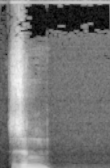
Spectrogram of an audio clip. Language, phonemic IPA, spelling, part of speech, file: Dutch, /zən/, z'n, determiner, Nl-z'n.ogg
- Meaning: contraction of zijn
